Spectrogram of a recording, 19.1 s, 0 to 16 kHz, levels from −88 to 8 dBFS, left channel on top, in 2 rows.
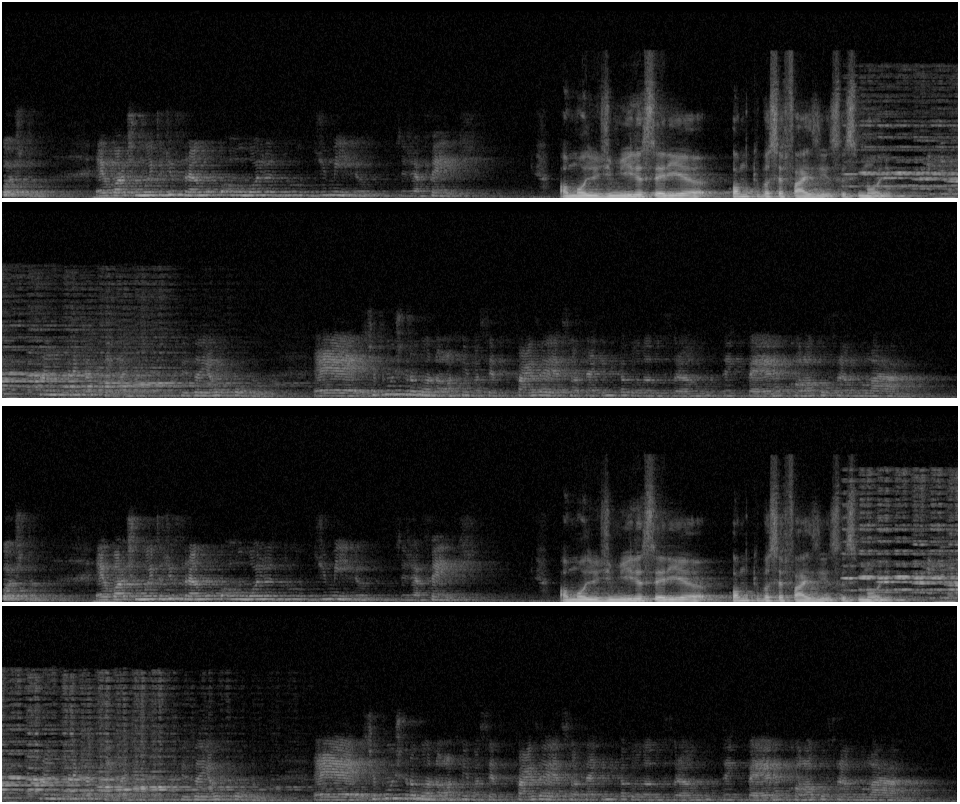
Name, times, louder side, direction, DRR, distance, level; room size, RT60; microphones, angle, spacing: voice 1, 0.0-4.7 9.2-18.6, equal, 10° right, -3 dB, 3.1 m, -41 dB
voice 2, 5.6-8.9, left 1 dB, 10° left, 13 dB, 0.4 m, -25 dB
sound 1, 8.4-12.5, right 4 dB, 65° right, 2.1 m, -37 dB
22.5 x 17.5 x 3.2 m, 1.5 s
head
